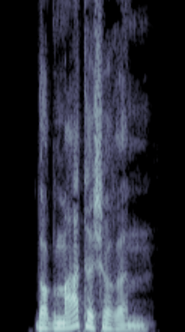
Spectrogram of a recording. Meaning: strong dative masculine/neuter singular comparative degree of dogmatisch
- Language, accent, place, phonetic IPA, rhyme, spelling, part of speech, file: German, Germany, Berlin, [dɔˈɡmaːtɪʃəʁəm], -aːtɪʃəʁəm, dogmatischerem, adjective, De-dogmatischerem.ogg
